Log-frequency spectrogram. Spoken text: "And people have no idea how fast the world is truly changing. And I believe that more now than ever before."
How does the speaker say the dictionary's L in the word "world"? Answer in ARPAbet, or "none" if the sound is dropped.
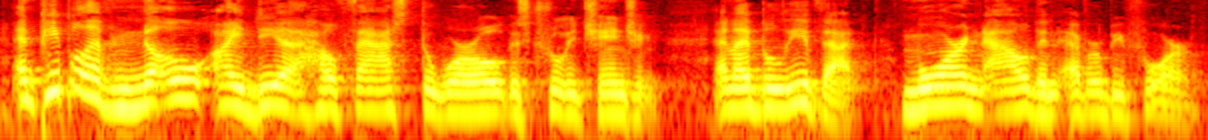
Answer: L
